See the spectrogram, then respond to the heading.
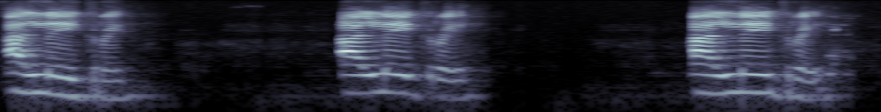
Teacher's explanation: the stress is going to be on the le, which is the second to last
